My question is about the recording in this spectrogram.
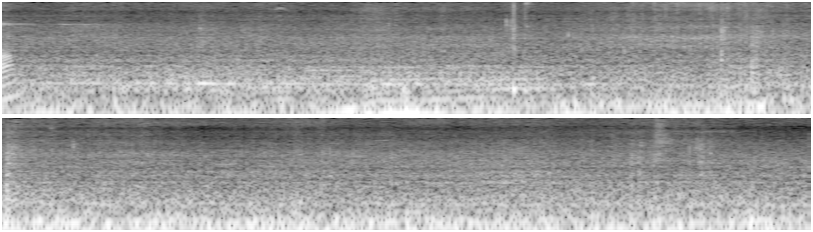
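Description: Steady low rumble of a car driving through city traffic, engine and road noise heard from inside the cabin, swelling slightly about three seconds in.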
